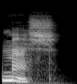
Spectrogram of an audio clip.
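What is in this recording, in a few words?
"mash", British English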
